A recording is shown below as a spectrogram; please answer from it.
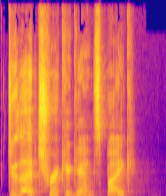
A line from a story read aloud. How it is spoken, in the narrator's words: exclaimed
